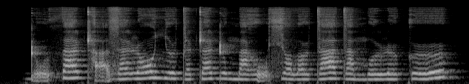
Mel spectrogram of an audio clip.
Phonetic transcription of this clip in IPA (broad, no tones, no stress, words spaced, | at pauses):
ɖo̰ θa ʈʰa̰zaɭɔ ʎə˞daʈa ɖomaɣo̰ sʲɔlˠə˞da damo ɭə˞kə˞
